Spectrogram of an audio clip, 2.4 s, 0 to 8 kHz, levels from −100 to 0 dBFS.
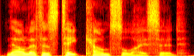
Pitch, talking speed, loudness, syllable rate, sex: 120 Hz, 170 wpm, -18 LUFS, 3.8 syllables/s, male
